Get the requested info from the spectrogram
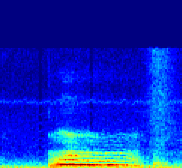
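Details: Asia, a female house cat in heat searching for love among neutered housemates, gives one steady, nasal yowl lasting about a second, level in pitch with rich overtones, in a quiet indoor room.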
